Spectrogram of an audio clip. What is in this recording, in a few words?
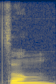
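"zeng" Mandarin Chinese pinyin voice, first tone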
